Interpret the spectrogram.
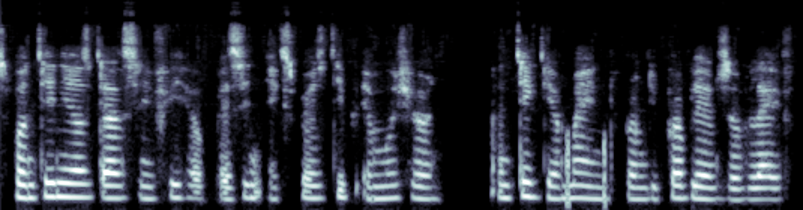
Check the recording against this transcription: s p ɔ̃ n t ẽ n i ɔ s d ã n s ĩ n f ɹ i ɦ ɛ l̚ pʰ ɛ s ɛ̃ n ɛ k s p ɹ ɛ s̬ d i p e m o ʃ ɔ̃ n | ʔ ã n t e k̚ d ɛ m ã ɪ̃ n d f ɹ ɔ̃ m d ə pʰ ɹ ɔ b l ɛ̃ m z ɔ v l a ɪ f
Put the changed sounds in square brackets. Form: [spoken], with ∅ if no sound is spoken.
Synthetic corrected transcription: s p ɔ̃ n t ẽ n i ɔ s d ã n s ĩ n f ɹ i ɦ ɛ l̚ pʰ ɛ s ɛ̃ n ɛ k s p ɹ ɛ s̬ d i p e m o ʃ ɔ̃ n | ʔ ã n t e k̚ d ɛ m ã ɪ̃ n d f ɹ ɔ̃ m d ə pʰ ɹ ɔ b l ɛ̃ m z ɔ v l a ɪ f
